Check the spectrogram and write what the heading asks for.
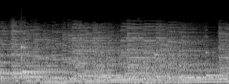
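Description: Jazz trio playing: sampled piano notes over a low bass line, with mallet percussion and drums. The notes overlap densely and the playing is steady and loud.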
